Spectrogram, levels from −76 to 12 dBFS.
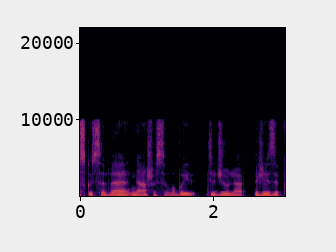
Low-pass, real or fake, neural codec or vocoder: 9.9 kHz; fake; codec, 24 kHz, 3 kbps, HILCodec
